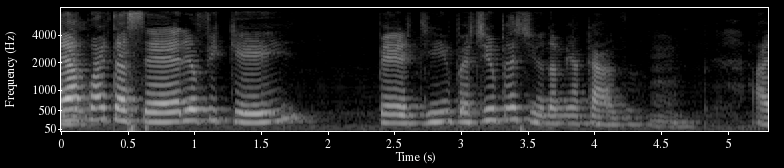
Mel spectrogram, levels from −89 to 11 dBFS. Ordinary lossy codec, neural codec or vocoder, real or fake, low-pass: none; none; real; 7.2 kHz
